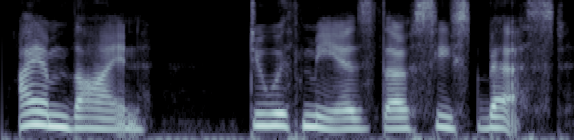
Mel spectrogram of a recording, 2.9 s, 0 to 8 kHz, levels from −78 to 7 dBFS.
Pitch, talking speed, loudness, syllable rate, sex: 185 Hz, 210 wpm, -17 LUFS, 4.9 syllables/s, female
